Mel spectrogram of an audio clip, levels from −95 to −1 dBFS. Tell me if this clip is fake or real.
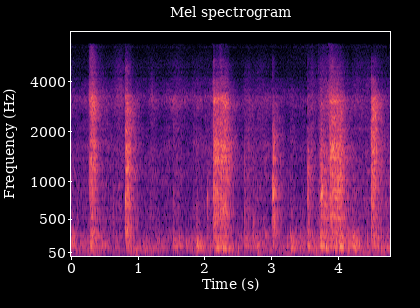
fake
